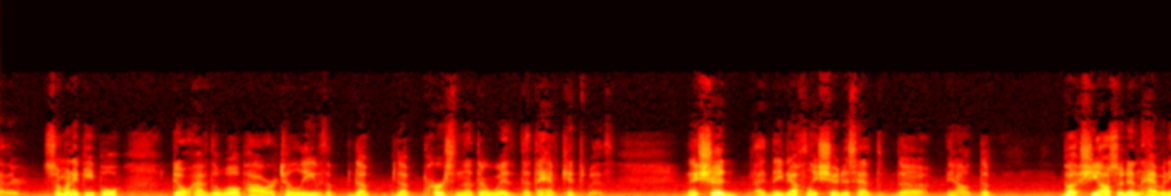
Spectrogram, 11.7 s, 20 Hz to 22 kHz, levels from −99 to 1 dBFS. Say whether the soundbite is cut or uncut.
uncut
